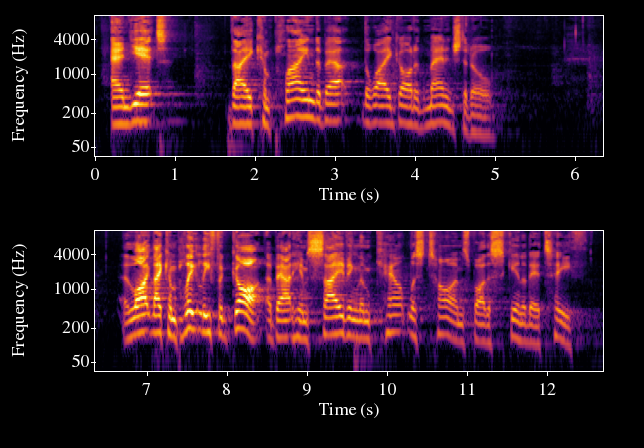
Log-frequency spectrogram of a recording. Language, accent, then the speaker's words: English; Minlaton, South Australia, Australia; I grew up at Minleton on York Peninsula, and we had a local character by the name of Jeff Cook.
